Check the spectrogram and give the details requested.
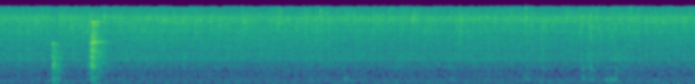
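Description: Skewered chicken tikka pieces sizzling steadily in oil on a hot non-stick tawa, the chicken having let out some water into the oil. About a second in come two sharp clicks from the metal skewers being turned over on the pan, then a few faint knocks near the end.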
